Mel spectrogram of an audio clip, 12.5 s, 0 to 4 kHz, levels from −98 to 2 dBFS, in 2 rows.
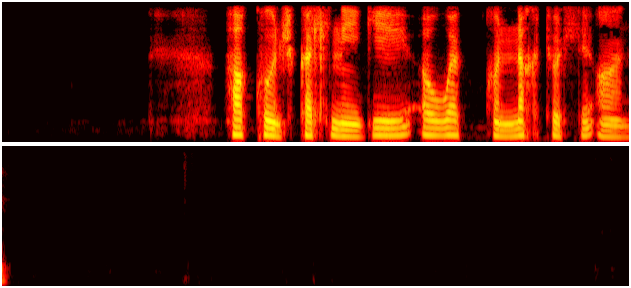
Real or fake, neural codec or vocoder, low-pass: real; none; 3.6 kHz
